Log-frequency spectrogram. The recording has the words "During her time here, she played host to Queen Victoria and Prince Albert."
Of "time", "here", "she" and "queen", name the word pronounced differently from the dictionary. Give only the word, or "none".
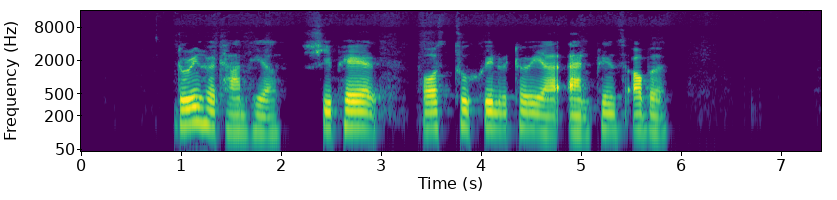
here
